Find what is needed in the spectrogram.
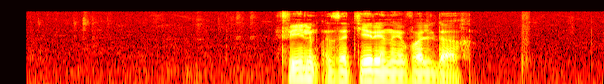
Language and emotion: Russian, neutral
